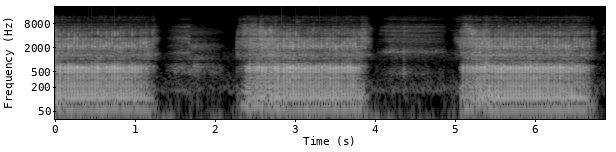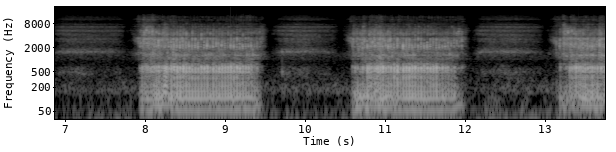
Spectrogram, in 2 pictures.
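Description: Loud, regular snores on each breath in, about 5 over 14 seconds, with quieter breaths out between them. Heavy snoring.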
